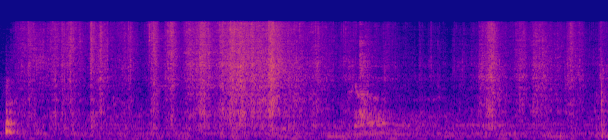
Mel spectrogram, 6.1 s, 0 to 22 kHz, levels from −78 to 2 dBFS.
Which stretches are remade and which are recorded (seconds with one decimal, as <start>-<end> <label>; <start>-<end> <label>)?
0.0-6.1 recorded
